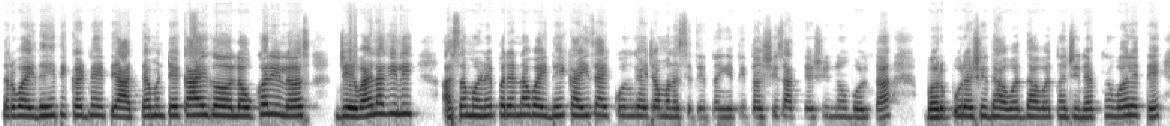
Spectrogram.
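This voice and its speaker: A woman narrates a voice-over review of a TV soap episode, walking through each scene and talking straight to her viewers. Her voice is high and fairly flat in its pitch. The sound is dry and close to the mic. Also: fairly quick, no room sound, dull audio. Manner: retelling scenes with quoted dialogue, addresses viewers. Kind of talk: voice-over retelling of a TV serial.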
